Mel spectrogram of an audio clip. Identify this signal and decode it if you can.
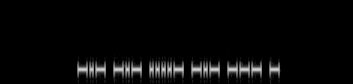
Morse code, heard as a keyed tone, about 40 wpm, 700 Hz. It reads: KK4KOT
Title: USA Call Signs - 6 Characters - 2x Character Spacing - 40wpm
